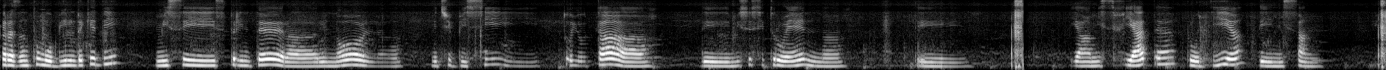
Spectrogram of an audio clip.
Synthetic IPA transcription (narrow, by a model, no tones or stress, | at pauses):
kaɾazanit̪umobiliɳɖ͡ʐeked̪i | misisprint̪ɛɾərenɔlə | mit͡sibisi | t̪ojot̪a | d̪emisisit̪roenə | d̪̥e | jamisi̥fiat̪ərod̪iãd̪̥emisan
